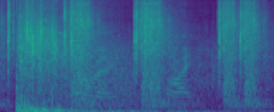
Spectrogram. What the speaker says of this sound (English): Tank's firing!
